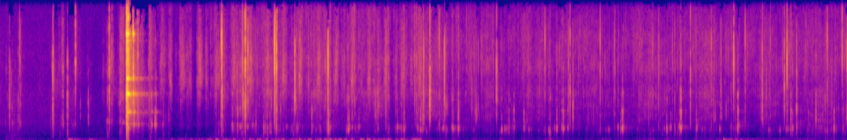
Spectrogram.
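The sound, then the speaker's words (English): Two coins are rubbed together, giving one sharp metallic clink near the start, then faint scraping and scattered light ticks over a low rumble of handling noise. “That's the sound of rubbing two coins together.”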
